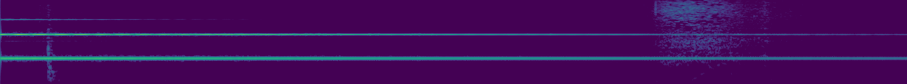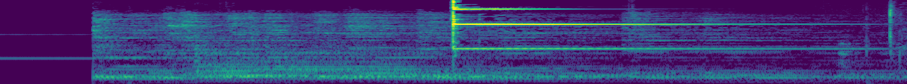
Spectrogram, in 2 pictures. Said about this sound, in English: That's a bell you rarely hear, because it's down in my basement bar, and that's where I happen to be,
